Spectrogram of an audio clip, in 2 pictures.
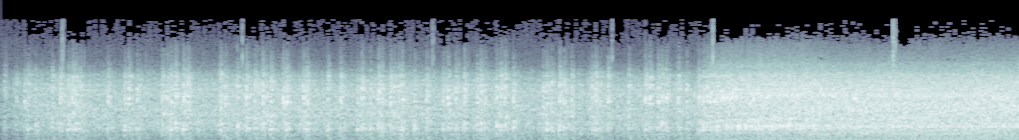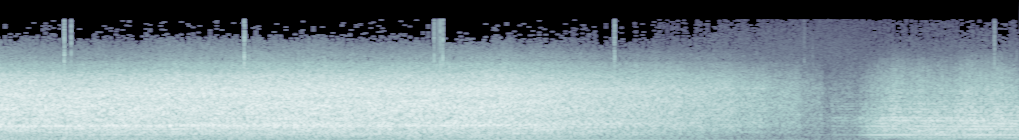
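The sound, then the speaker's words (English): An airplane engine drones loudly in flight over the area where a storm struck the Manila Merchant, rough and sputtering for the first few seconds, then settling into a smooth, steady roar that dips briefly near the end before resuming. “According to the chart, Tony, we've been flying over the area where the storm struck the Manila Merchant.”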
